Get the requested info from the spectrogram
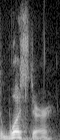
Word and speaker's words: Worcester: Probably three or four, because it's Worcester, but you hear a lot of Worcester.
